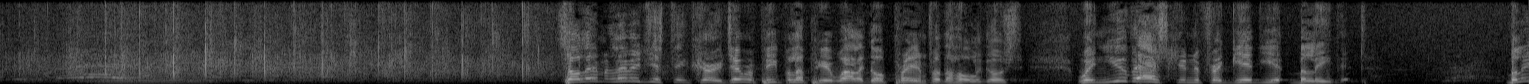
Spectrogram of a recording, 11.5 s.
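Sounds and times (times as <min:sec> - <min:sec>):
audience clapping hands: 0:00.0 - 0:05.1
speech: 0:04.2 - 0:10.3.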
